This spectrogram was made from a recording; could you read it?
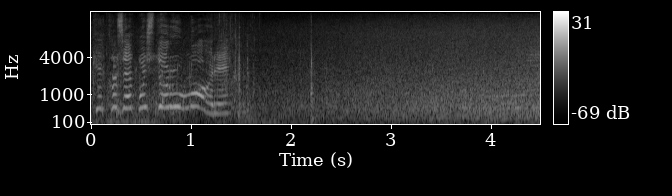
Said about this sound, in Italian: Oh, santo cielo, la cascata!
